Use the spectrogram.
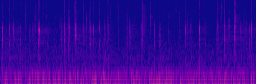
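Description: Fingertips of both hands type rapidly on a full-size black mechanical keyboard with plastic keycaps. Quick, bright, dry clicks and clacks run close together for the whole clip. A steady low rumble sits underneath.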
